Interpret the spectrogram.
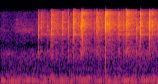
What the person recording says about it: You hear the little roller ball.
